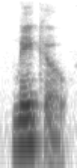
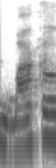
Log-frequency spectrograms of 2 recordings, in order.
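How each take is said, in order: First: Mako said MAY-ko; shark-style pronunciation. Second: Mako said MAH-ko; Japanese pronunciation. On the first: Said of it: "pronounced Mako, like the shark". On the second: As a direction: open "ah" in the first syllable of Mako. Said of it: "that would be the Japanese pronunciation". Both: Shown as a demonstration.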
